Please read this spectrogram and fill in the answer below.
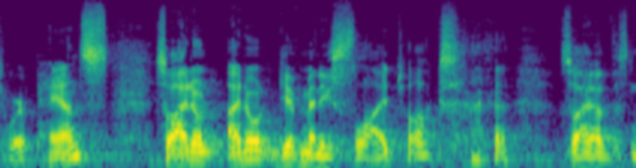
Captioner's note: laughs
